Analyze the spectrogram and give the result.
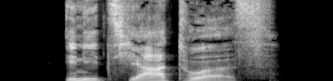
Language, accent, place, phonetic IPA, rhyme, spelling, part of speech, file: German, Germany, Berlin, [iniˈt͡si̯aːtoːɐ̯s], -aːtoːɐ̯s, Initiators, noun, De-Initiators.ogg
- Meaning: genitive singular of Initiator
